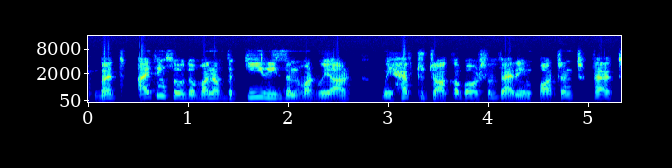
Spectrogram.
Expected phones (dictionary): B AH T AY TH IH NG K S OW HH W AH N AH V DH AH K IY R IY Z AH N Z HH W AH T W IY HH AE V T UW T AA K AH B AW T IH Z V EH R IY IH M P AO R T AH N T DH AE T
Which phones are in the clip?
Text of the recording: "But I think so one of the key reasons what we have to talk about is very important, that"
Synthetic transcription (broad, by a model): B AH T AY T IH NG K S OW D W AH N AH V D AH K IY R IY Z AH N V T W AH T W IY HH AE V T UW T AA K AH B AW T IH V EH R IY IH M P AO R T AH N T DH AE T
